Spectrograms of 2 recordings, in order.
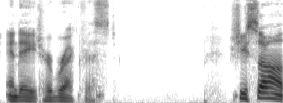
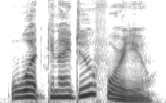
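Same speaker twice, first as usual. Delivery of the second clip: put-on high, gentle girl's voice; soft inquiry; 10 semitones higher than usual. A narrator's reading. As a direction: ask softly and kindly, pitched high. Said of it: "she inquired softly".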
